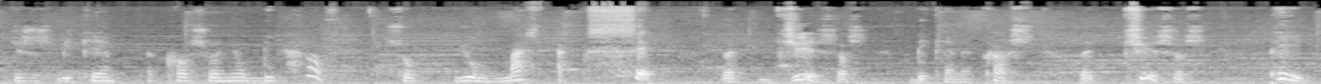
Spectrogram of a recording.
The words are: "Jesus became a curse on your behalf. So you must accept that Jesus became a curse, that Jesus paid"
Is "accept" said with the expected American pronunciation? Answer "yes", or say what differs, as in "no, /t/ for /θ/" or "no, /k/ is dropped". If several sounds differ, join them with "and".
yes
